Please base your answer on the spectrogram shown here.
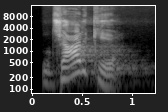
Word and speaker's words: Tsar: It once occurred to a certain জার, এখানে টি এর উচ্চারণ হবে না, টি ইজ সাইলেন্ট হেয়ার। জারকে, জার হচ্ছে রাশিয়ার এম্পেরিয়র, রাশিয়ার সম্রাট বা রাশিয়ার রাজাকে জার বলা হয়।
